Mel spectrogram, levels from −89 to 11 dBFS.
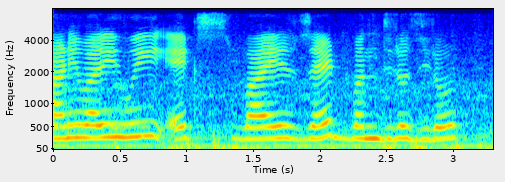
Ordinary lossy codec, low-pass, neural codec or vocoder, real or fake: none; 7.2 kHz; none; real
